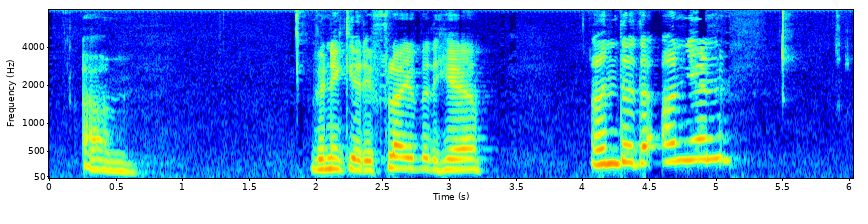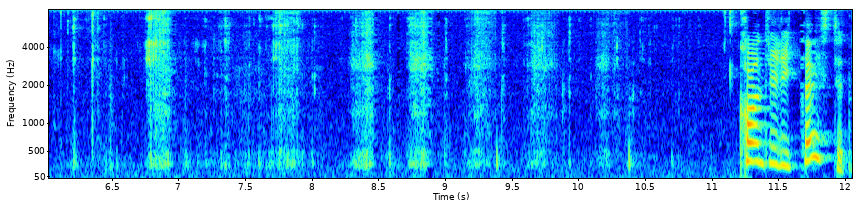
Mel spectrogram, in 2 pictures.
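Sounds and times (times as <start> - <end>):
person chewing crunchy chips: 5.5 - 10.8.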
